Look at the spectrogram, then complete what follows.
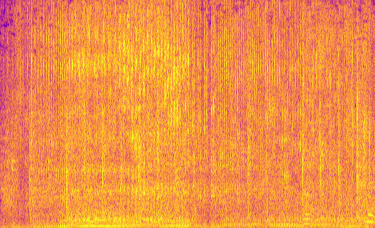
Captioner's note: engine revs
